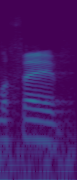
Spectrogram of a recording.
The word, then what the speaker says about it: Lefebvre: I don't know how to pronounce his last name. I'm just going to go for it. Lefebvre? Yeah, that's right. Lefebvre.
